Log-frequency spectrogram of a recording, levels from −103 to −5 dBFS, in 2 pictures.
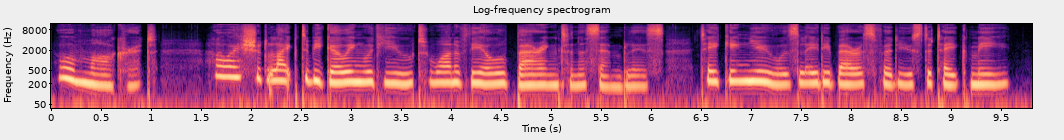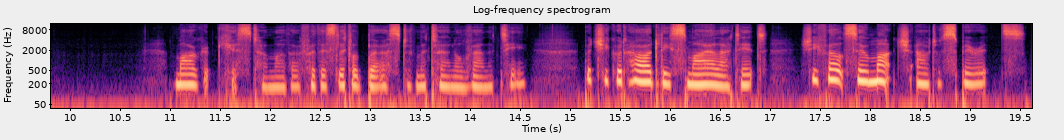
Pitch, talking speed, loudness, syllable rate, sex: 205 Hz, 155 wpm, -20 LUFS, 4.6 syllables/s, female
